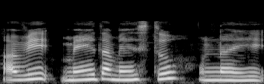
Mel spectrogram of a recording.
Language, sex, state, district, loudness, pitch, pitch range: Telugu, female, Andhra Pradesh, Annamaya, -12 LUFS, 210 Hz, 195-245 Hz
